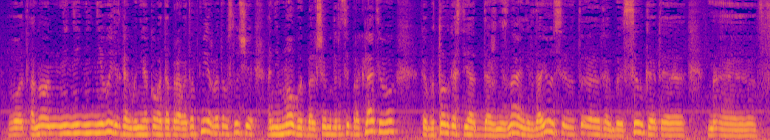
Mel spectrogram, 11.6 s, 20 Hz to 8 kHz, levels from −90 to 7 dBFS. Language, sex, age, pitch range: Russian, male, 30-49, 125-165 Hz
